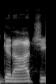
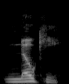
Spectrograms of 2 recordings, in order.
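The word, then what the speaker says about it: gnocchi: Um, he says, "Ganachi is pronounced Noki."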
